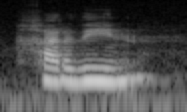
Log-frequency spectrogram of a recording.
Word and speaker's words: jardín: Let me show you a word for that, jardín. Jardín, which means garden in Spanish. So the jota is always pronounced like the flu H, so you kind of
